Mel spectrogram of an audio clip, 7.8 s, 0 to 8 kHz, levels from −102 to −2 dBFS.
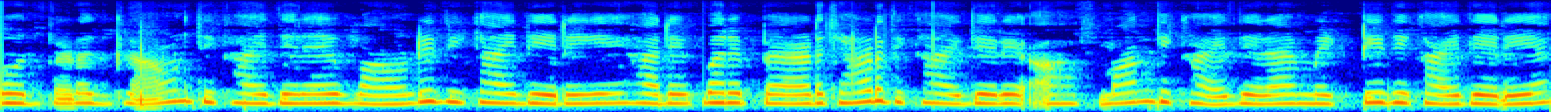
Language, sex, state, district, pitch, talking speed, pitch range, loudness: Hindi, female, Bihar, Bhagalpur, 245 Hz, 215 wpm, 235-260 Hz, -29 LUFS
